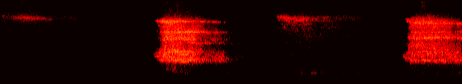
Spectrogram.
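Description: Deep breathing during an exercise session: a faint breath, then three loud, airy exhalations close to the listener, each lasting about a second and separated by short silent pauses, with no talk.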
